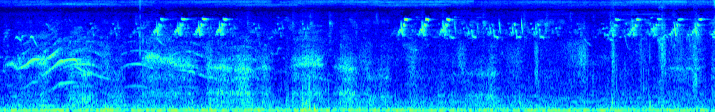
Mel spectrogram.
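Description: Several birds chirp in short, high repeated notes and a few looping whistles, over a steady low rumble of wind or distant traffic.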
